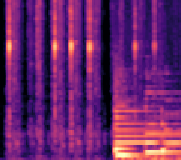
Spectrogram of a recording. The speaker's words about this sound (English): Well, that's the status, so to speak, of my life with my beloved typewriter.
